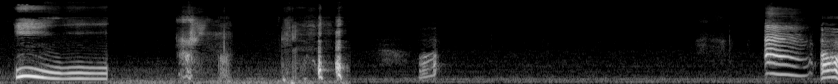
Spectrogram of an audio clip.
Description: This baby’s sneeze is the cutest thing you’ll see today 💖💨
